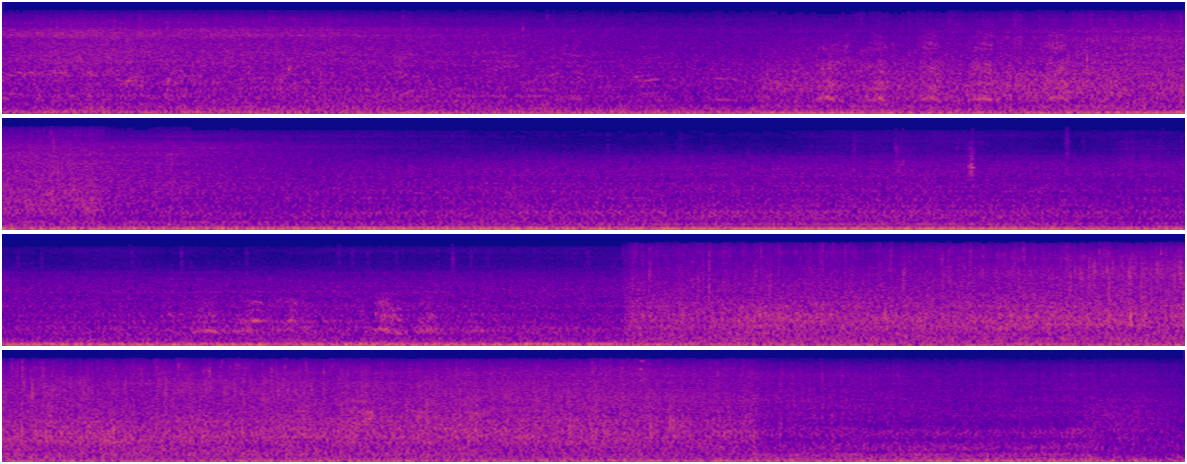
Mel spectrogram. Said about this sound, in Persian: یه ماشین میاد تو. باشه، امنه. برو جلو.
